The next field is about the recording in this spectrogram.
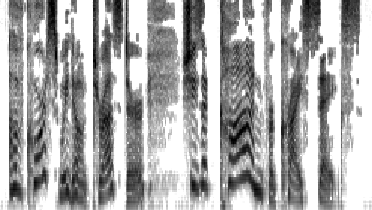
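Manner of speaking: chuckling, high, swooping amusement through the words. Reading a man's reply after he spits out his drink to laugh, chuckling. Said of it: "he chuckled".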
